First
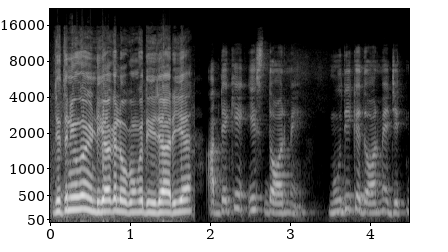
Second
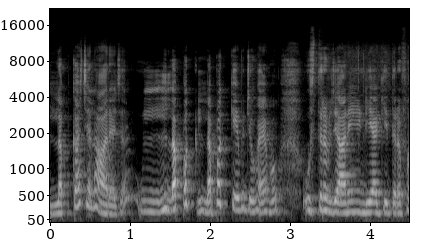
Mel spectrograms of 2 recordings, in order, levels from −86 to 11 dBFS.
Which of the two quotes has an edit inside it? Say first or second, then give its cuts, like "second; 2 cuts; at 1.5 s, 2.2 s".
first; 1 cut; at 1.9 s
